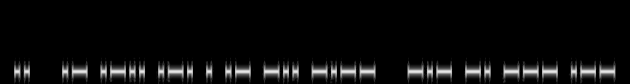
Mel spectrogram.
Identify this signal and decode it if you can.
Morse code, heard as a keyed tone, about 25 wpm, 600 Hz. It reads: I ALREADY KNOW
